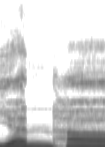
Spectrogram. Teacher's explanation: यहाँ पर गुन्ना नहीं होगा क्योंकि आगे हा से लफ्ज़ शुरू हो रहा है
